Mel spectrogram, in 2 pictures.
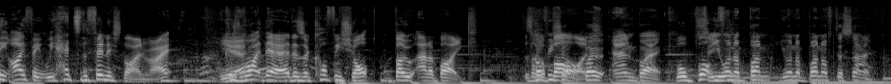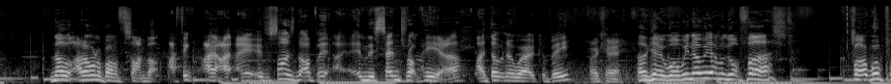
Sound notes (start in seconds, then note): none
